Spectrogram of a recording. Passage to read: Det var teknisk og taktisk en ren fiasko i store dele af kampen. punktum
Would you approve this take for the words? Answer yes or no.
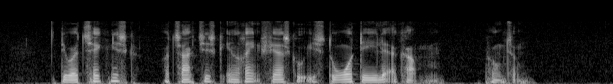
yes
